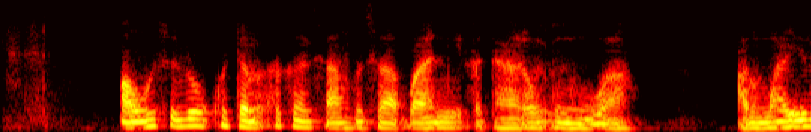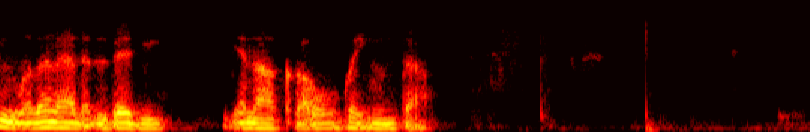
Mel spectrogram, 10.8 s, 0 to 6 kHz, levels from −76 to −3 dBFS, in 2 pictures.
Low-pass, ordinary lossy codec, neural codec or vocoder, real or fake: 5.4 kHz; Opus, 32 kbps; codec, 16 kHz, 1 kbps, FunCodec, trained on LibriTTS, 50 frames a second; fake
